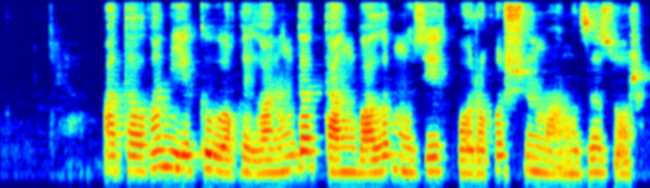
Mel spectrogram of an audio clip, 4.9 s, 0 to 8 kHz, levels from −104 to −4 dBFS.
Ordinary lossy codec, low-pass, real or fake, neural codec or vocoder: none; none; real; none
